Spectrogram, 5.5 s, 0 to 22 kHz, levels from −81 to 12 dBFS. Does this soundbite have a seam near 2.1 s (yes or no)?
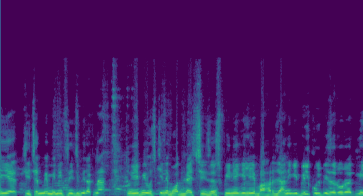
no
